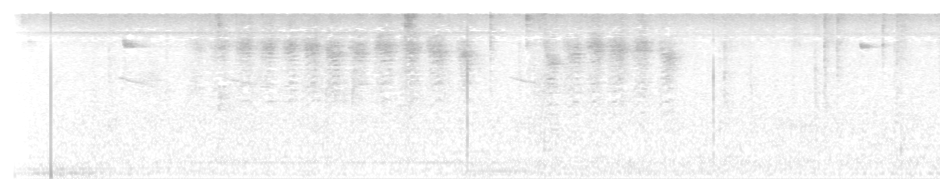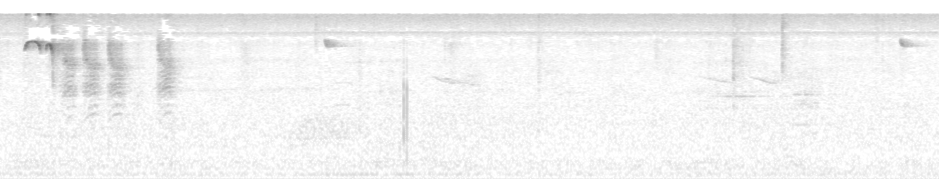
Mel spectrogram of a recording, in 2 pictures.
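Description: Small songbirds at a feeder chirping in quick chattering runs of high notes, with the loudest burst of chirps a little past the halfway point.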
